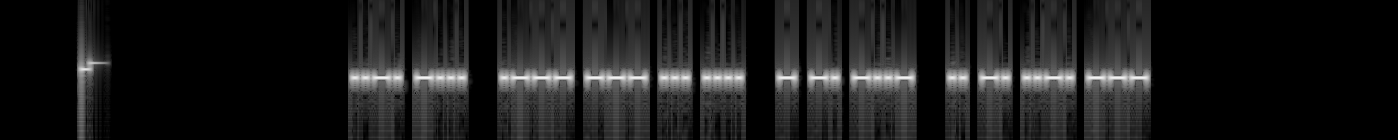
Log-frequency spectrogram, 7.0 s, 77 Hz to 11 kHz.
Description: Morse code, heard as a keyed tone, about 41 wpm, 700 Hz. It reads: FB JOSH TNX INFO
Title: Practice QSO - Exchange 3 - More Info - 45wpm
